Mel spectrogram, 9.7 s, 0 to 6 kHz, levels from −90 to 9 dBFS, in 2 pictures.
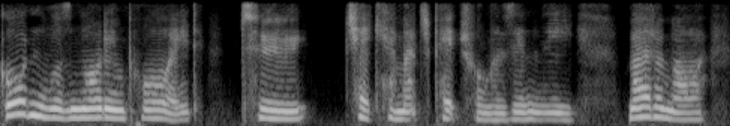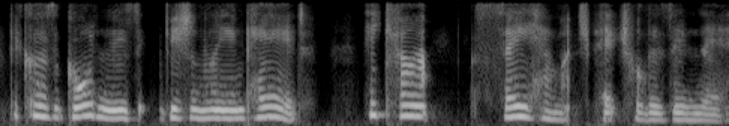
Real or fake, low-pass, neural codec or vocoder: fake; 5.4 kHz; codec, 16 kHz, 2 kbps, FreqCodec, smaller model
